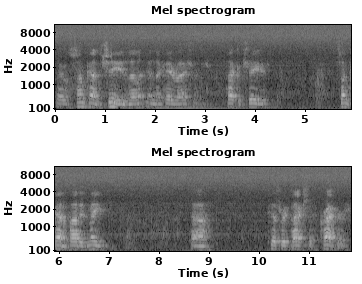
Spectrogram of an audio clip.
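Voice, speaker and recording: An elderly American man with a Southern accent, a war veteran remembering in an interview, halting with long pauses. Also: mid-range voice, flat delivery, vocal fry, a little mellow. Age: 80s or older. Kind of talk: unscripted reminiscence in an interview. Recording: roomy, distant mic, faint noise.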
